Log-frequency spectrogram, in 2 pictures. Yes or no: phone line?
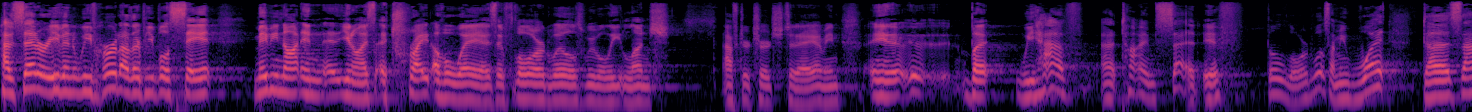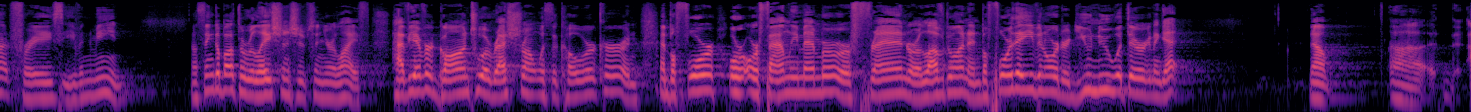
no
